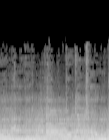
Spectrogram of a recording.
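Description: Live acoustic guitar strumming with singing: a folk song performed in concert.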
